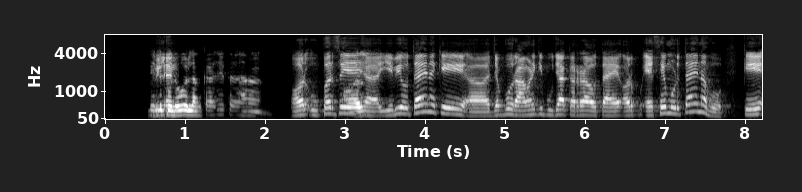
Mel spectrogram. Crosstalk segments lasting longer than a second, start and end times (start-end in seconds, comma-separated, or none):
none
